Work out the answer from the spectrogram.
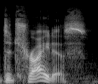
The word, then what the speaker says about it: detritus: You ever heard of the word detritus? Yeah, what is that? It's like garbage? Yeah. Apparently, it's pronounced detritus. Yeah, that is one of those you hear sometimes. No, apparently I've been saying it wrong forever.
